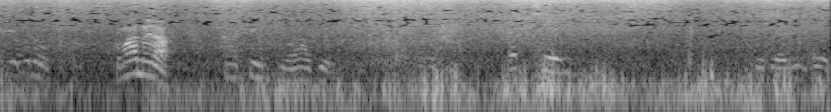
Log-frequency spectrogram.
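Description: Dry grass rustles as an armful is carried and dropped.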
